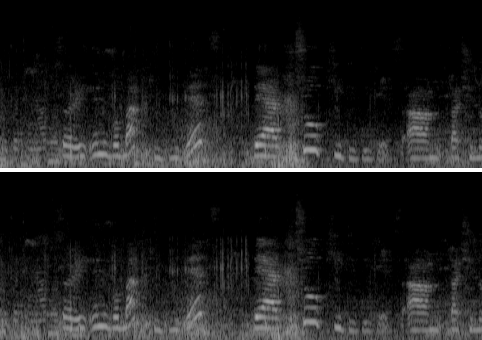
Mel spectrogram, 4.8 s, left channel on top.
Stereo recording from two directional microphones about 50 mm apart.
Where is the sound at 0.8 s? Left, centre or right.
Left.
